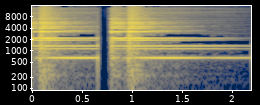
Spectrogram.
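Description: Notification-bell sound effect: two bright bell dings. The first is cut off short, and the second rings on and fades away.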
